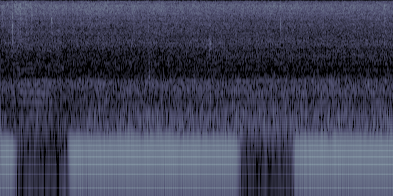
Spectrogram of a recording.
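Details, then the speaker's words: Off-grid propane tankless water heater just installed, first run with strong pump pressure: even low hum dropping out briefly twice then steady; firing normally, water coming out pretty warm. "Well, looks like we got hot water. The water's pretty warm."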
